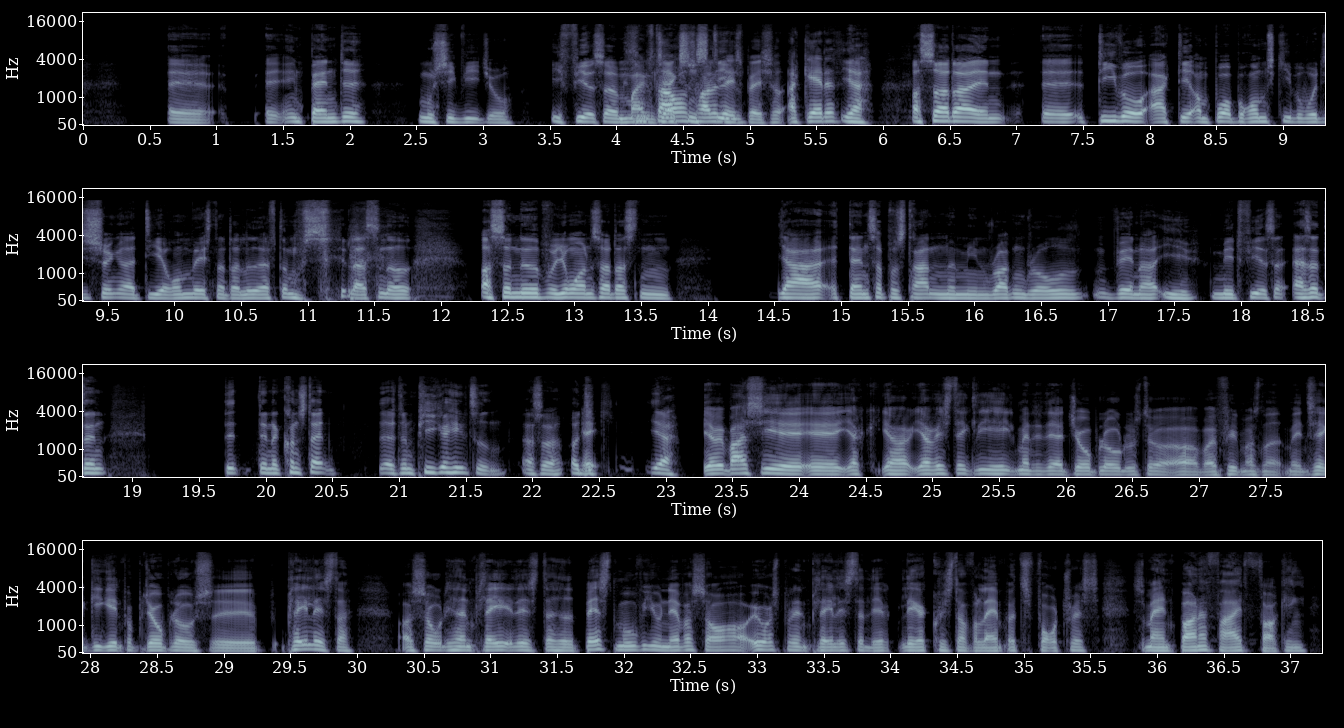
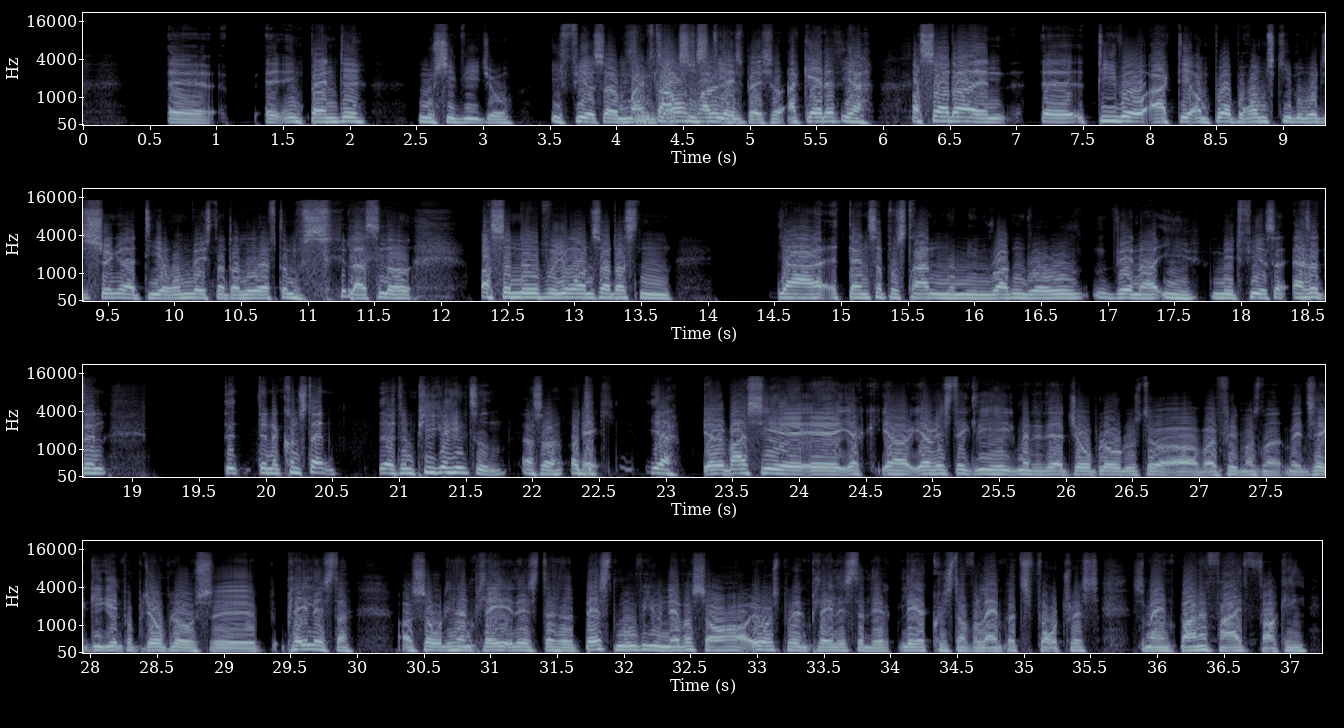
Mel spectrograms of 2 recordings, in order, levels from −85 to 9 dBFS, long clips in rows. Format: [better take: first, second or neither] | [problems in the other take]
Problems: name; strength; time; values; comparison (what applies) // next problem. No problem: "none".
first | distortion; heavy; 8 dB below the speech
